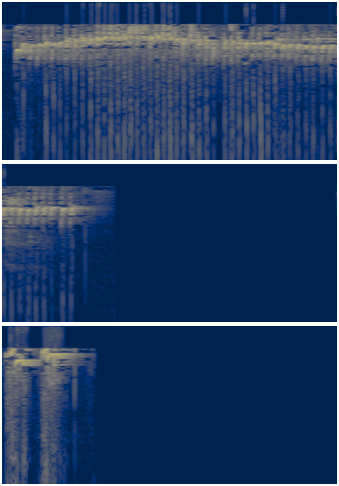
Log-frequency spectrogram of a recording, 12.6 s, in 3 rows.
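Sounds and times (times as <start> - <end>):
bird song: 0.0 - 5.7, 8.4 - 9.6.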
